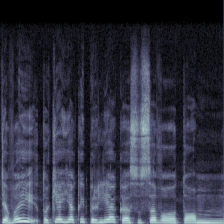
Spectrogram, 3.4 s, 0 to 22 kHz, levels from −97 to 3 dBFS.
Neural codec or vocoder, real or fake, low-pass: none; real; 19.8 kHz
